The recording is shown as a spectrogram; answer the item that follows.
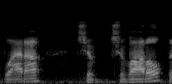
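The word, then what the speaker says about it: Vlaada Chvátil: Vlada Chvadal. Did I do that right? – Yeah, I think that's almost exactly right.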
